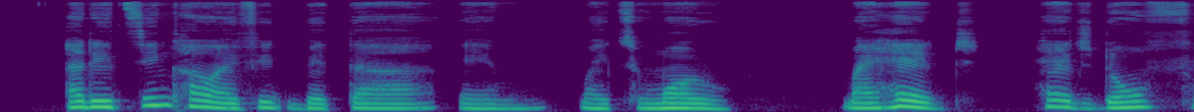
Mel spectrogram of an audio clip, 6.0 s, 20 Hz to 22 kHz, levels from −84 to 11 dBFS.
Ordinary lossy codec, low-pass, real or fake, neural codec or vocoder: none; none; fake; vocoder, 48 kHz, 128 mel bands, Vocos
